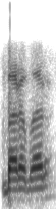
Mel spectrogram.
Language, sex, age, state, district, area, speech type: Sindhi, male, 30-45, Maharashtra, Thane, urban, conversation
